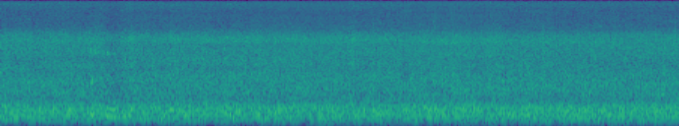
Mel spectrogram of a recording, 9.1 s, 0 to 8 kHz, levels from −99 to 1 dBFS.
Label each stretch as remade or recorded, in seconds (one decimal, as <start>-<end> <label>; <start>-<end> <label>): 0.0-3.3 recorded; 3.3-4.6 remade; 4.6-5.4 recorded; 5.4-6.6 remade; 6.6-9.1 recorded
